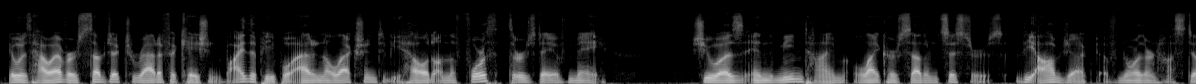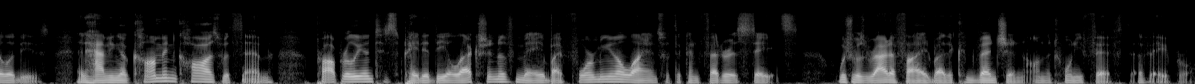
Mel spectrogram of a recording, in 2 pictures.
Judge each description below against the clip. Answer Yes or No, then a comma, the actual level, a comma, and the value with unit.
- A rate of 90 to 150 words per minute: No, average, 175 wpm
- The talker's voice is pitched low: Yes, very low, 95 Hz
